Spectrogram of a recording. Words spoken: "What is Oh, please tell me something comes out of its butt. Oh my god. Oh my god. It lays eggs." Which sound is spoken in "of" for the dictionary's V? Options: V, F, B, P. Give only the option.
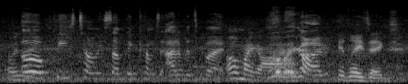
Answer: V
